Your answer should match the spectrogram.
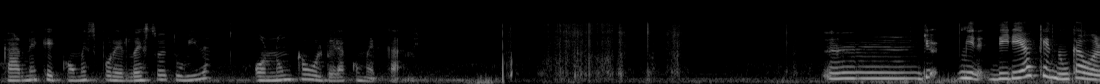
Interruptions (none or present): none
